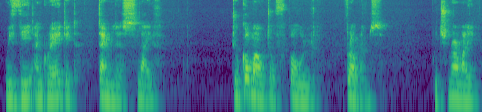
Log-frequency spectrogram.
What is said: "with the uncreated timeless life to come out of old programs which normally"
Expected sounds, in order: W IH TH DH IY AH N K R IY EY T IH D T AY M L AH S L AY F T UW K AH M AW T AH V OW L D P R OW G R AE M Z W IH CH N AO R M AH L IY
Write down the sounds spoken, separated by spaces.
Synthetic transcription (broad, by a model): W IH DH IY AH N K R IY EY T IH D T AY M L AH S L AY F T UW K AH M AW T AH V OW L D P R OW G R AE M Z W IH CH N AO R M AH L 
